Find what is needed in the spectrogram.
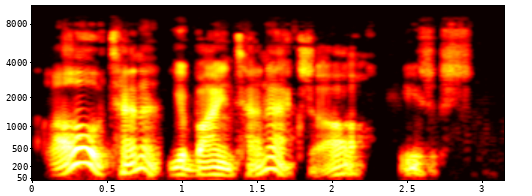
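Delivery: acted, subtly condescending New England tone, soft and swooping. Imitating people from New England belittling a buyer: imitating a subtly belittling New England tone. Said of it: "how people from New England can belittle you with very subtle, uh, changes in their voice".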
